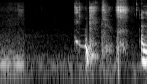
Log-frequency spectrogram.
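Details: Spanish-speaking women: a quiet pause, then a sharp inhaled catch and explosive hissing bursts, with sniffling and nose-blowing around them: sneezing.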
